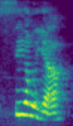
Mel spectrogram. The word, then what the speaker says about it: Celia: Tasha not Cecilia her her name is just Celia not cilia perhaps that's why she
